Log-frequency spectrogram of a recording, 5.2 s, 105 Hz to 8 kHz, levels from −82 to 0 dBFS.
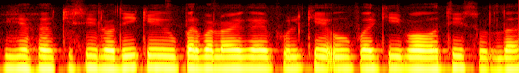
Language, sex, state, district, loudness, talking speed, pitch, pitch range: Hindi, male, Chandigarh, Chandigarh, -16 LUFS, 175 wpm, 140 Hz, 135-140 Hz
